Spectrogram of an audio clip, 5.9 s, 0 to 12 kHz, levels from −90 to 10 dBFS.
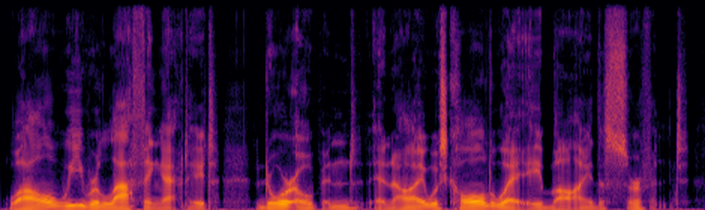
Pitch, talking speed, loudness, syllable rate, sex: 105 Hz, 175 wpm, -20 LUFS, 4.8 syllables/s, male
